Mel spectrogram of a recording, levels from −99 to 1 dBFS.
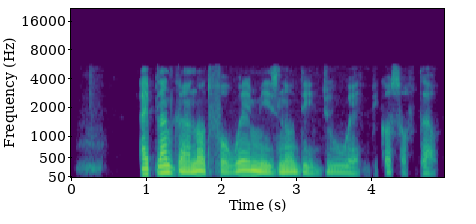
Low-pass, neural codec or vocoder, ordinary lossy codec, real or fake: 5.4 kHz; none; none; real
